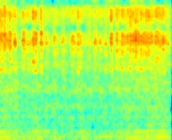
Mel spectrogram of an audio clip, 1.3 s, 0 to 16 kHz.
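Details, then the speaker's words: 1975 Ford F250 V8, long-sitting truck being revived with carburetor: deep idle with an uneven, lumpy beat, firing rhythm wavering after briefly smoothing out; choppy rough idle, cause not pinned down. "it's unreal how it smoothed out it's getting choppy again that is cool"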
